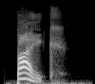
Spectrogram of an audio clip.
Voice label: "bike", en GB; gcompris

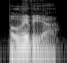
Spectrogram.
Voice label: "bolivia", en_US; gcompris; geography

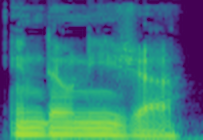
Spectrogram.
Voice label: "indonesia", en_US; gcompris; geography

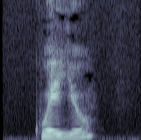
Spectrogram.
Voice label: neck, es; gcompris

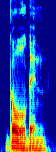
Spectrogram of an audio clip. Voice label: "golden", en US; gcompris

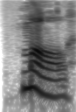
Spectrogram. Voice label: "mole", en US; gcompris

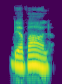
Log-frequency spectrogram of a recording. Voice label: whale, de; gcompris

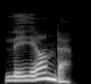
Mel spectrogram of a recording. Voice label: laugh; gcompris-data

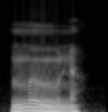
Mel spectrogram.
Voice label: "moon", en US; gcompris

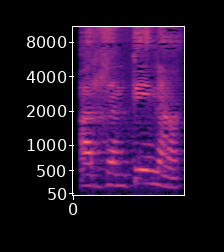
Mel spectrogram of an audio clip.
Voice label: "argentina", en; gcompris-data; geography

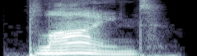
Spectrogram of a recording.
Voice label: "blind", en GB; gcompris

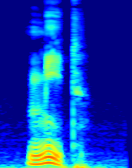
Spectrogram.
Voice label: "meat", en US; gcompris

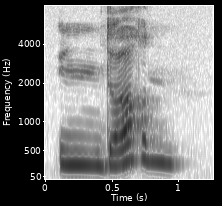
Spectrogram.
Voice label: "fist", br; gcompris

